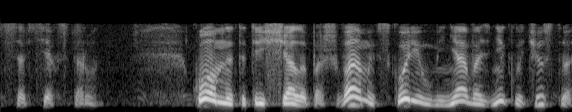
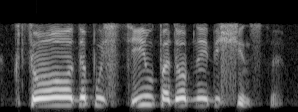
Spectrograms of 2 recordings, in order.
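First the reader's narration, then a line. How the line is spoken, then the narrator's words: Loud indignant question. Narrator (Russian): Она громко вопрошала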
